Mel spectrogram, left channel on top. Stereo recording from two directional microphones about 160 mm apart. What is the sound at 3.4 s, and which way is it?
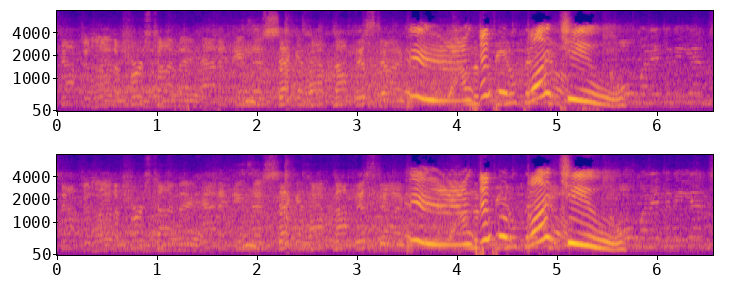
Speech, centre (ahead or behind).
